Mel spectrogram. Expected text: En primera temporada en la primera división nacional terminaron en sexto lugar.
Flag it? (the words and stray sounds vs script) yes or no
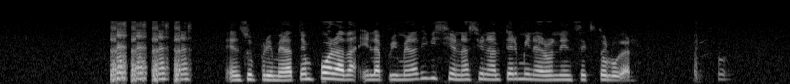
yes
